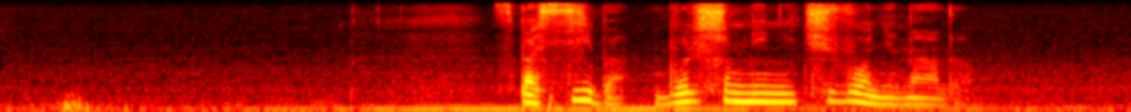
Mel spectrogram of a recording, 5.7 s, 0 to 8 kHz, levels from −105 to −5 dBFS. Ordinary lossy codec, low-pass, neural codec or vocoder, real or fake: none; 7.2 kHz; vocoder, 44.1 kHz, 128 mel bands, Pupu-Vocoder; fake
